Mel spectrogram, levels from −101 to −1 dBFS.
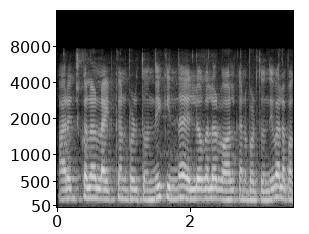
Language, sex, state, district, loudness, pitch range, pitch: Telugu, female, Andhra Pradesh, Srikakulam, -22 LUFS, 175-190 Hz, 185 Hz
